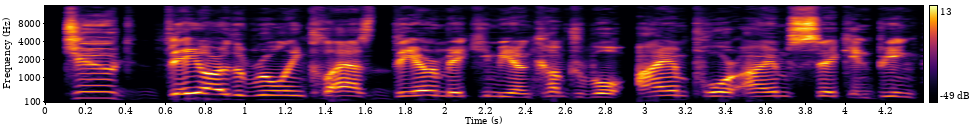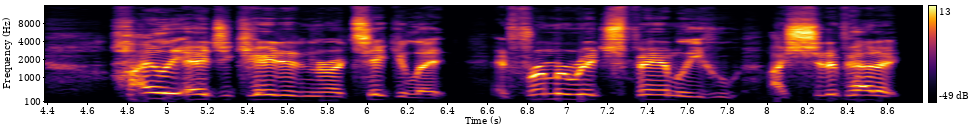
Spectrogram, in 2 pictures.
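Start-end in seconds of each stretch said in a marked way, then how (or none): none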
